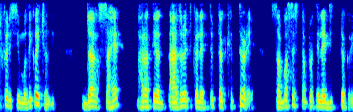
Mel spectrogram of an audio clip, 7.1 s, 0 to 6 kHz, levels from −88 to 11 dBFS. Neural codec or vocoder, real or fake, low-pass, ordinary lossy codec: codec, 24 kHz, 0.9 kbps, WavTokenizer, medium speech release version 1; fake; 5.4 kHz; none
